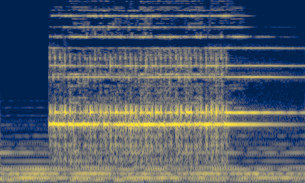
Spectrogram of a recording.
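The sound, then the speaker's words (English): A cell phone rings loudly and steadily for about two seconds during a movie screening, a bright, buzzing electronic trill that cuts off abruptly over a low background hum, with no one talking. “Somebody's got their cell phone on and it's going off.”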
